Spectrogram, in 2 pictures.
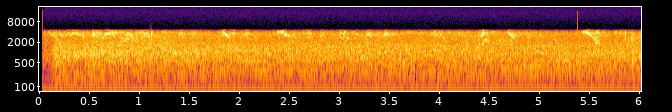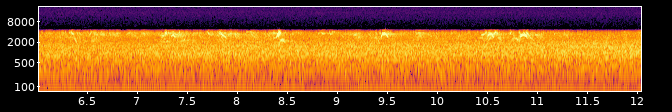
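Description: Small birds chirping: short, high calls, some falling in pitch, scattered irregularly over a steady background hiss.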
